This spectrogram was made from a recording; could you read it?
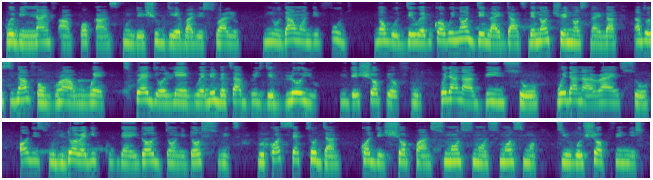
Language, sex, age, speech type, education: Nigerian Pidgin, female, 15-29, spontaneous, tertiary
